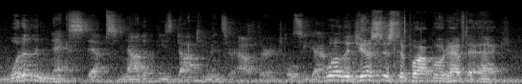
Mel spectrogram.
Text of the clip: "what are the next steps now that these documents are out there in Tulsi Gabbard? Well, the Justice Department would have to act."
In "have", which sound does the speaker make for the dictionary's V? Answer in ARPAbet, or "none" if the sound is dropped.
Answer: F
